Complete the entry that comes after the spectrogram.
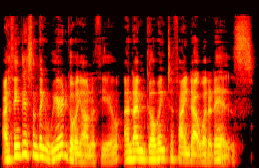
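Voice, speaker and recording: A man's voice: a little high, lively intonation, brisk, fairly bright tone. A man playing a smug, dismissive superhero diva in a musical audio drama. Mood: suspicious.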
